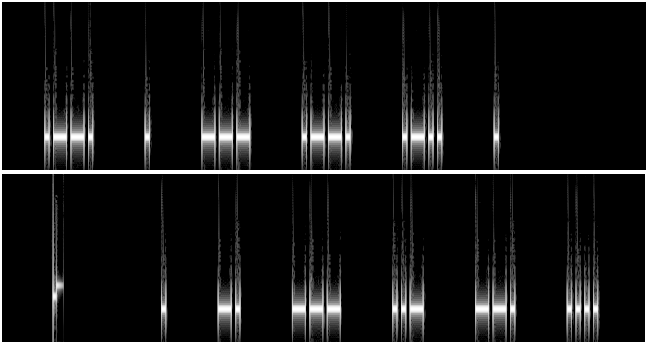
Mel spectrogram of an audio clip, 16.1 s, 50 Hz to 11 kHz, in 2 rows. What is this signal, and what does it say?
Morse code, heard as a keyed tone, about 22 wpm, spaced as for 10 wpm, 700 Hz. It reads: PEOPLE ENOUGH
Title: 4x Character Spacing - Top 500 Words - 22wpm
